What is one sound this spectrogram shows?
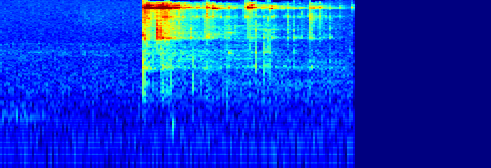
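A disc clangs into metal chains.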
